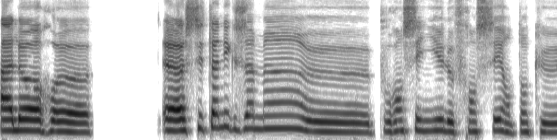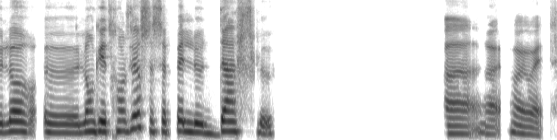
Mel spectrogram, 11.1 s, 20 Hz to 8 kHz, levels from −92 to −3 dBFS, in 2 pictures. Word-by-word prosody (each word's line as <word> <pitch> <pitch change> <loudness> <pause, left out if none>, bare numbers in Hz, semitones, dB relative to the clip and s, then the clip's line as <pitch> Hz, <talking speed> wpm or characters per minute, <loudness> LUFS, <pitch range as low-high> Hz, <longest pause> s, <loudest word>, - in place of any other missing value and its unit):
Alors, 230 -2 +7
heu 200 -2 +5 0.7
heu, 230 0 +9
c'est 255 +4 -1
un 290 - 0
examen, 270 -1 -3
heu, 200 -3 0
pour 210 -1 -6
enseigner 225 0 -2
le 210 -2 +1
français 215 +3 -3
en 195 -3 -5
tant 200 +3 -5
que 190 -1 -3
lors, 210 +1 -3
heu, 180 -2 -5
langue 210 +2 -3
étrangère 220 +7 -2
ça 220 -7 -7
s'appelle 210 0 -4
le 190 -1 +1
DAFLE. 210 +6 -4 1.7
Ah, 165 -1 -7
ouais, 155 -1 -10
ouais 170 -4 -7
ouais. 140 -3 -8
210 Hz, 140 wpm, -22 LUFS, 195-230 Hz, 1.7 s, heu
